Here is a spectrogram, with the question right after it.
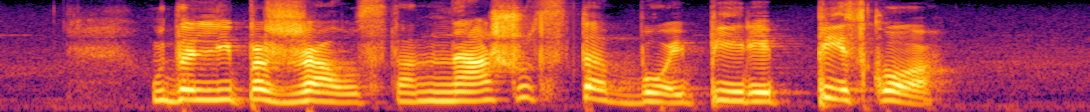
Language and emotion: Russian, angry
